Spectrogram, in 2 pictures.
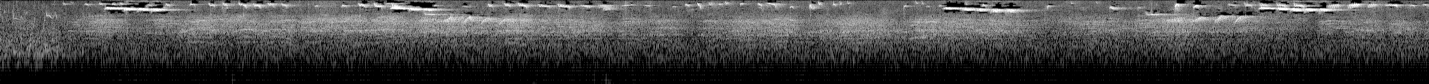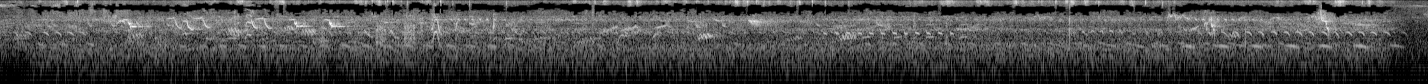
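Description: Wild birds chirping: short high chirps and quick falling whistles over a steady wash of noise. About halfway through the background changes to a denser natural ambience of rapid trills and ticks with a low rumble.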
